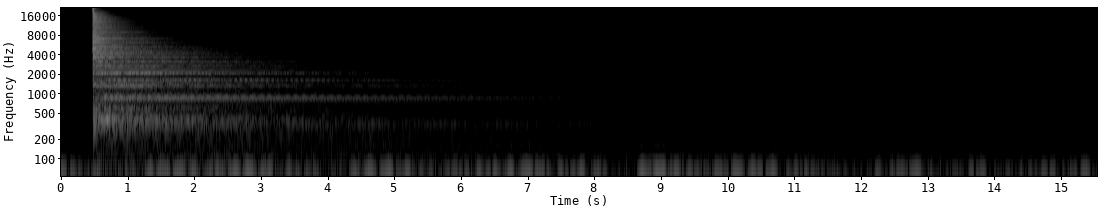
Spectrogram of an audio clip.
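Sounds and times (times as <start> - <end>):
suspended cymbal crash struck with stick shoulder: 0.5 - 3.7.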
